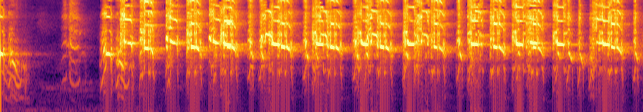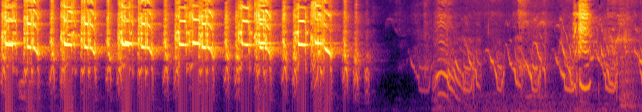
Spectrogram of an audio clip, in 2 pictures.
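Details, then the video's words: Partridges, a male and female pair plus a hunting decoy female in an excited mood, give a rapid, harsh chattering series of grating notes for about nine seconds, then quieter twisting calls after a brief pause. "تیتر جوڑا اور شکاری مادی مستی میں"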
